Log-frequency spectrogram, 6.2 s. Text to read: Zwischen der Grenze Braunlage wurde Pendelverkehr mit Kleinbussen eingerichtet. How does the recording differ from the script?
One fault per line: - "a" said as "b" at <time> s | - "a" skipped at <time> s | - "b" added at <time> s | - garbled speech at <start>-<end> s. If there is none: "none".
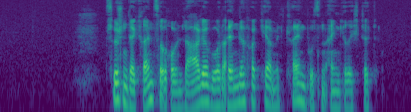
none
